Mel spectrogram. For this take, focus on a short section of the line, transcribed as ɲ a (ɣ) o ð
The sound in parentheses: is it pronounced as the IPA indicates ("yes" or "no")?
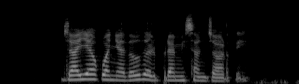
no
